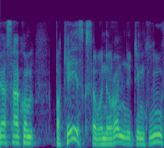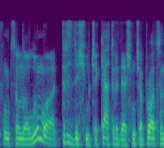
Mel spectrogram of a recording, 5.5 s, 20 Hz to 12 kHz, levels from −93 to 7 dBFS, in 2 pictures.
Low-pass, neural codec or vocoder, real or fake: 7.2 kHz; codec, 16 kHz, 4 kbps, X-Codec, HuBERT features, trained on general audio; fake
